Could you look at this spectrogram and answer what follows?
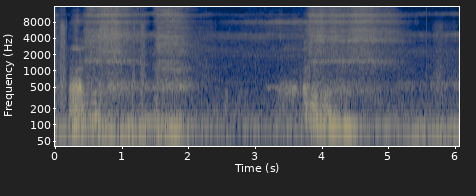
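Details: Sound-effect recording of a man snoring during sleep: low rumbling, snorting breaths with a muffled roar underneath; snoring.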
